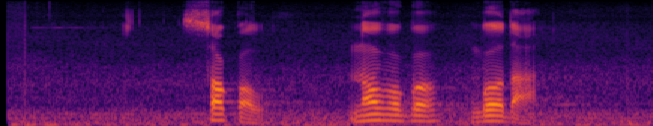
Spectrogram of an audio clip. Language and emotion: Russian, neutral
